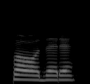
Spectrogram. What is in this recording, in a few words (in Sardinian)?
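"pòdere", female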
